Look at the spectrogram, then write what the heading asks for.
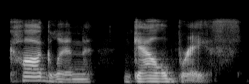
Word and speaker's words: Coughlin Galbraith: inform the town that my last name is pronounced coughlin galbraith and i know it's not obvious thank you the moderator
